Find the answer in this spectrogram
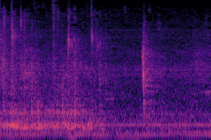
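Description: Tap water running through a faucet-mounted filter into a glass at a kitchen sink, over a steady low hum, with a single sharp click about one and a half seconds in.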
